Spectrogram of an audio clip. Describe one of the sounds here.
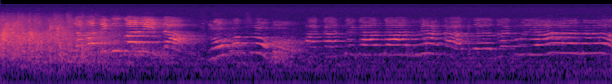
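A choir sings on stage in a large echoing hall.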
